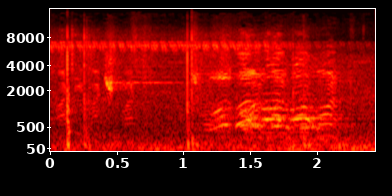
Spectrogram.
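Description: A basketball bouncing on an outdoor court surface: two single bounces about a second apart.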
